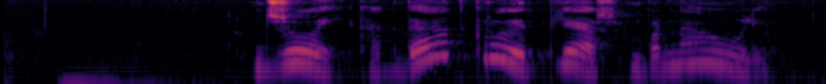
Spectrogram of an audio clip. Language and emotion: Russian, positive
